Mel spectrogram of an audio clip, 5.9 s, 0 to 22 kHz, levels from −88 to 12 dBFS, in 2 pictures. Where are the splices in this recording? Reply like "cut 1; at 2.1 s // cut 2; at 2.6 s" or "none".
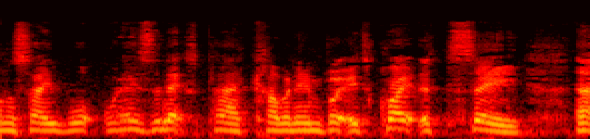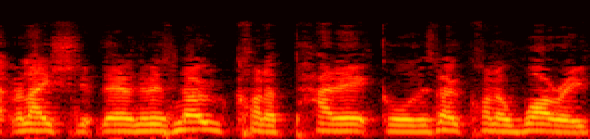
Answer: none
